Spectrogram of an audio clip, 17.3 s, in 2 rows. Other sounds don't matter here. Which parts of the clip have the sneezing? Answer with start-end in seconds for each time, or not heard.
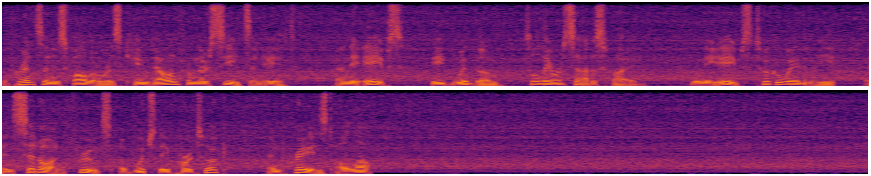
not heard.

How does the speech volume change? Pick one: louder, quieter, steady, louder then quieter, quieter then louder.
steady.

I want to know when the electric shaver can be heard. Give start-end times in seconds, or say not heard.
not heard.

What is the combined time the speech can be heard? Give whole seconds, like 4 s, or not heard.
12 s.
